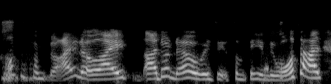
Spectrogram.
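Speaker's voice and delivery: normal talking voice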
